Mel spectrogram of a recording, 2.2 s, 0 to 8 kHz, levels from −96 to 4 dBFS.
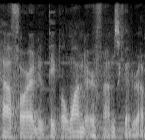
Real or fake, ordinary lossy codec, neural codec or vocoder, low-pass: real; AAC, 32 kbps; none; 7.2 kHz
